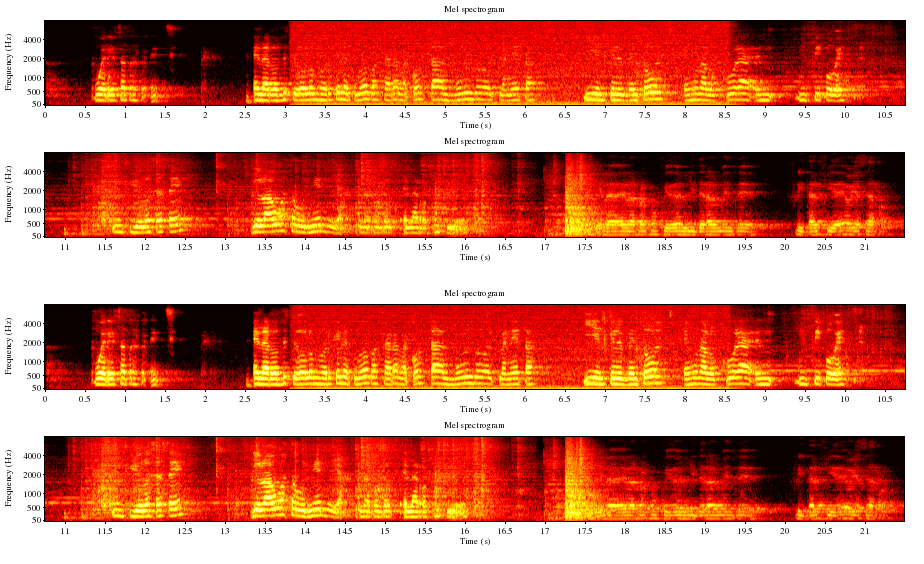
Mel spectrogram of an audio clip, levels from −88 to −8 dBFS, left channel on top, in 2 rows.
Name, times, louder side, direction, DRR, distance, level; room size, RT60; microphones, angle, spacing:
voice 1, 0.6-1.4 2.6-6.1 6.7-9.1 9.4-10.0 11.6-12.5 13.3-16.0, right 4 dB, 70° right, 11 dB, 0.6 m, -22 dB
sound 1, 3.0-8.6, equal, 75° left, 3.2 m, -36 dB
sound 2, 4.9-5.4 6.5-8.1 8.5-8.8 9.3-10.7 11.0-18.3, right 3 dB, 25° right, 0.5 m, -34 dB
sound 3, 8.3-13.4, right 5 dB, 20° left, 2.8 m, -46 dB
voice 2, 17.2-19.6 20.1-21.3, left 1 dB, 40° left, 1 dB, 1.4 m, -32 dB
19.5 x 9.5 x 4.7 m, 1.2 s
head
